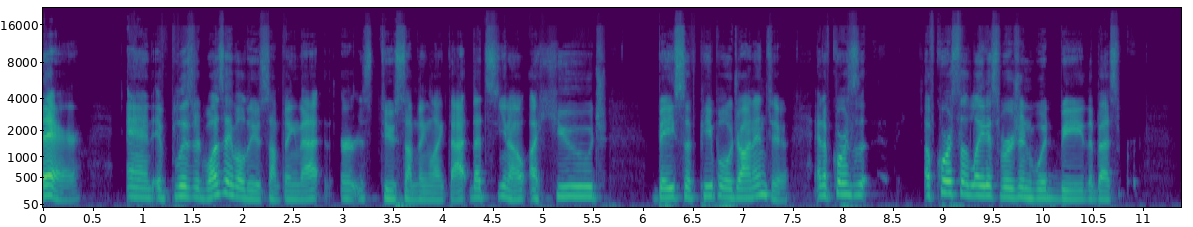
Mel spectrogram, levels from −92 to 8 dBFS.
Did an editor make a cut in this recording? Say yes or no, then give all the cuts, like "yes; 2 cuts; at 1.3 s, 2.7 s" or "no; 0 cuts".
no; 0 cuts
